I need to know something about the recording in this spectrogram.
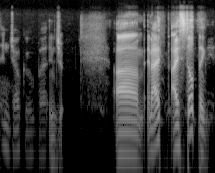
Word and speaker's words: Njoku: I think it's Njoku, but And I still think he's got potential as being a great tight end.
